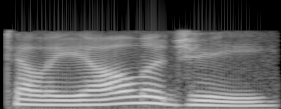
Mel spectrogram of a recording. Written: teleology

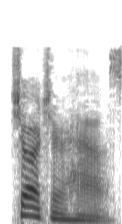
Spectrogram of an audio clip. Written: charterhouse

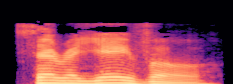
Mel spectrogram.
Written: serajevo

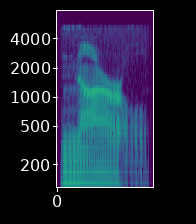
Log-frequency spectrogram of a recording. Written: gnarl

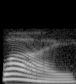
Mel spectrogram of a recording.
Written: why

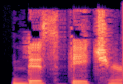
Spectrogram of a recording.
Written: disfeaturement

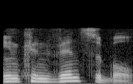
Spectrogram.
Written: inconvincible

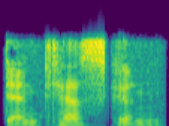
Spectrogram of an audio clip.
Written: Dantescan

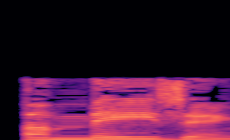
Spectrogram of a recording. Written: amazing

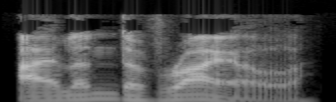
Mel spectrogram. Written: island of reil

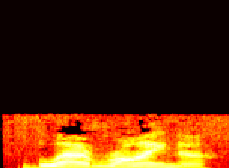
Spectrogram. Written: blarina

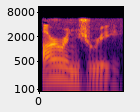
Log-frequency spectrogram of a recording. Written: orangery

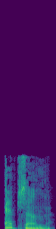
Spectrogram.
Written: epsom

